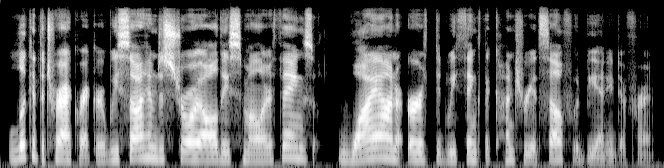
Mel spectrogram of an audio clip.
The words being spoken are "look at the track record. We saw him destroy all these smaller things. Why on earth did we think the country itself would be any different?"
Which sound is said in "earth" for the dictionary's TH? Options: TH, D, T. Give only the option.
TH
